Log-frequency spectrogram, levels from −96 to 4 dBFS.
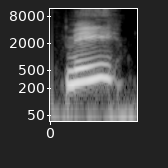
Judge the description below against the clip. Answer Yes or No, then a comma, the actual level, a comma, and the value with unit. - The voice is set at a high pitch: Yes, very high, 300 Hz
